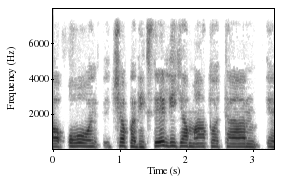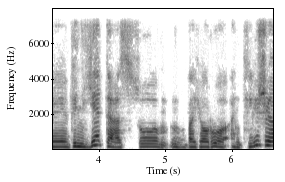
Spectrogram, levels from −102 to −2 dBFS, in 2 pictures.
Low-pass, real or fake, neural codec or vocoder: 7.2 kHz; real; none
